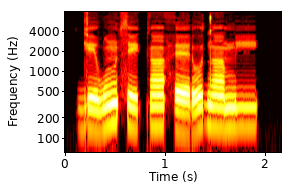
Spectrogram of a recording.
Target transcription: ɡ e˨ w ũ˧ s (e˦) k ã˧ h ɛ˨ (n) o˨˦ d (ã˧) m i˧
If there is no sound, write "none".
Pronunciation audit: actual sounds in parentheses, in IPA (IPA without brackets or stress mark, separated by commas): e˨, ɾ, ã˧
